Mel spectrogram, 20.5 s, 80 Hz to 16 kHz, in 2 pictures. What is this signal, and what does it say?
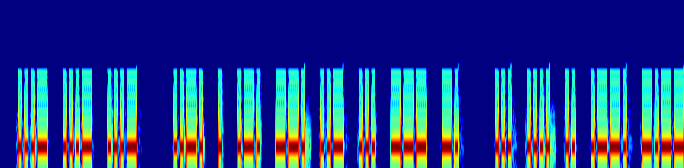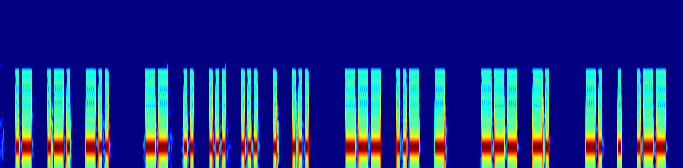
Morse code, heard as a keyed tone, about 25 wpm, spaced as for 20 wpm, 550 Hz. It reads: VVV FERGUSON SHIPYARD MISSES OUT ON NEW
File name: podcast / News headlines-1x-25x20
